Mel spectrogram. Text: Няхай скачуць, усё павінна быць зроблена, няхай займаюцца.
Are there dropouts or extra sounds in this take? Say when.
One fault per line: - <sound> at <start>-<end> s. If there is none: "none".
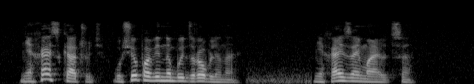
none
